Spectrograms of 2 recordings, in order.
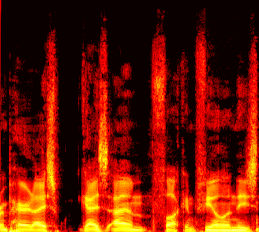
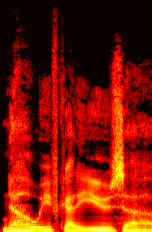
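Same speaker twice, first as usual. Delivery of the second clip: ordinary delivery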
